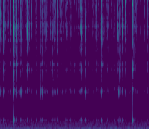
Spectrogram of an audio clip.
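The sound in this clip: Quiet chewing of food, with soft moist mouth sounds broken by a few sharp, crisp crunches, and no talking.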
